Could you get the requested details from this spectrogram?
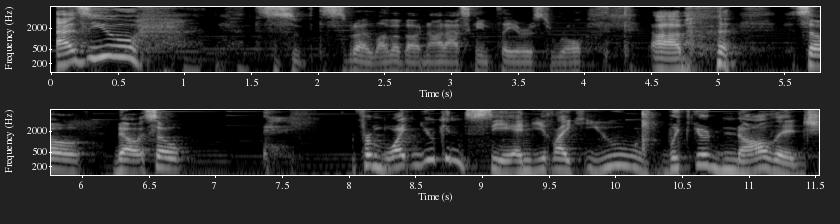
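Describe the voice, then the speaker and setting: A man's voice: on the high side, darkish tone. A man narrating a tabletop game as game master on a stream, describing scenes in a loose, rambling way with many fillers.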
